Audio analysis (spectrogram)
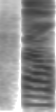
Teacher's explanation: Sí, es sorda. Aparece como sorda y dental.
